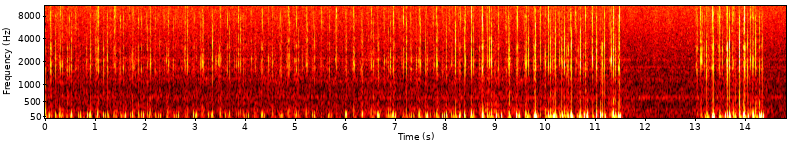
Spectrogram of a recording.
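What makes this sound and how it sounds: Fingertips and nails tap rapidly on top of a hollow, inflated synthetic leather soccer ball, producing dense, dull, low thuds with short decay. The tapping grows louder toward the end, breaks off into near silence, then returns in a brief final burst.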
